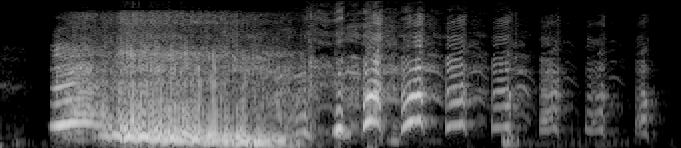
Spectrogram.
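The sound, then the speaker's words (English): A man on a FaceTime call from a loud conference holds his phone up close and imitates a horse neigh: a loud, wavering high whinny that breaks into a series of short, choppy snorting bursts trailing off over about four seconds. “horse impression's like unbelievable”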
